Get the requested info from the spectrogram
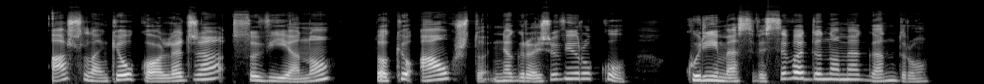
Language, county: Lithuanian, Vilnius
